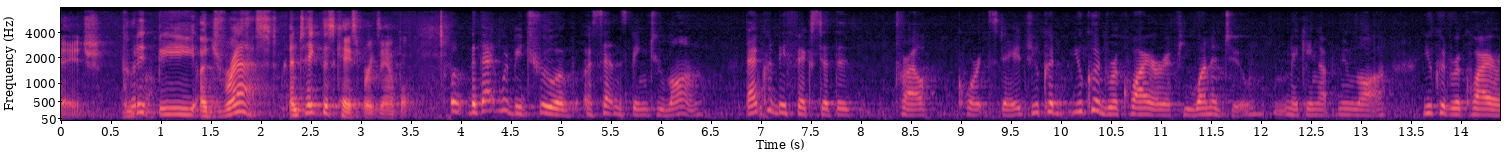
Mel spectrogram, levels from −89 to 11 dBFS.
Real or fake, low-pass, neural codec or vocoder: fake; 7.2 kHz; codec, 24 kHz, 3.1 kbps, DualCodec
